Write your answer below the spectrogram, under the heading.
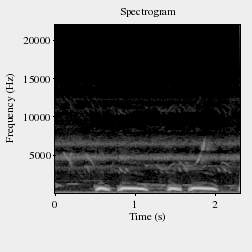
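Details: Spotted dove decoy calling wild doves: two clear pairs of coos, each a short hollow note followed by a longer, slightly falling drawn-out coo, with a high steady tone behind.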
